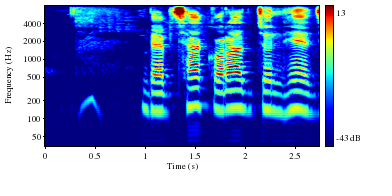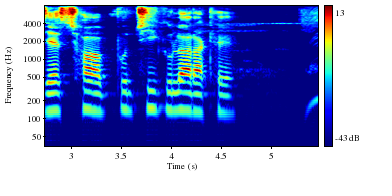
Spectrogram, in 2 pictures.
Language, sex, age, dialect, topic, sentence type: Bengali, male, 25-30, Jharkhandi, banking, statement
